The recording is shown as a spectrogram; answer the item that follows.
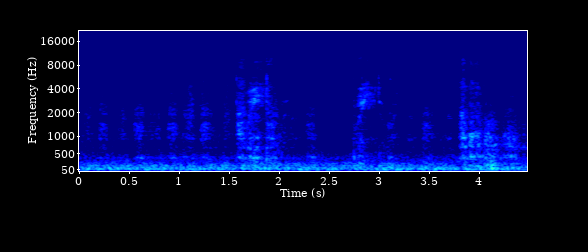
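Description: An Akbash–Great Pyrenees puppy panting in quick, even breaths, with a couple of louder breaths in the middle.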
